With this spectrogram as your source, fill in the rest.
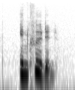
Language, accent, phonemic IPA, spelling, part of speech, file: English, US, /ɪnˈkluːdɪd/, included, verb / adjective, En-us-included.ogg
- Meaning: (verb) simple past and past participle of include; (adjective) 1. Provided as an accompaniment or gratuity 2. Enclosed, not protruding, e.g. stamens within the corolla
